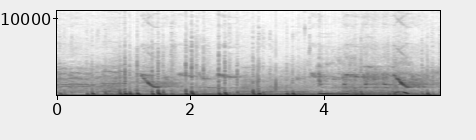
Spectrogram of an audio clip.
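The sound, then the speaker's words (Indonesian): Horse hooves clopping toward the listener: many sharp, uneven hoofbeats over a constant low hum, with a few high gliding calls breaking through. “Suara langkah kuda menuju ke arahku.”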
